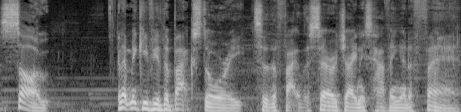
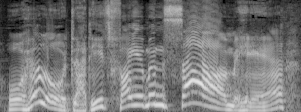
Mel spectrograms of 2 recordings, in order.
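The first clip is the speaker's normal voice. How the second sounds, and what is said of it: Welsh accent as Fireman Sam. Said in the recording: “pretend that I'm on the phone to Fireman Sam and I play both parts ... you've all heard my Welsh accent during this phone call”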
